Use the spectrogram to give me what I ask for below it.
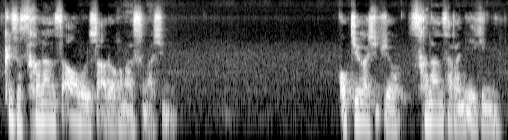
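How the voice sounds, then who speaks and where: A man's voice: medium pitch, fairly even intonation, brisk. A middle-aged man preaching a sermon as pastor, humorous and full of rhetorical questions.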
